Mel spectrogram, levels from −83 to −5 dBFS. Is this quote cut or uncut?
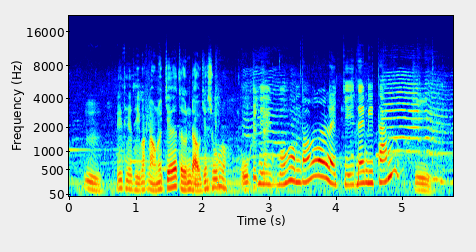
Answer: cut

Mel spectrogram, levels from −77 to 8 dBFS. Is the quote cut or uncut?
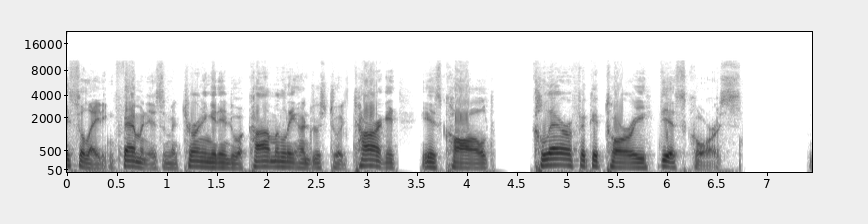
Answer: uncut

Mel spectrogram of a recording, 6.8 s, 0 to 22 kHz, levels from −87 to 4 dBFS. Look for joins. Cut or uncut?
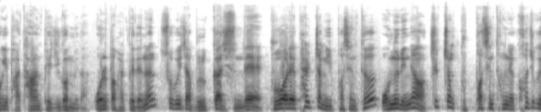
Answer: cut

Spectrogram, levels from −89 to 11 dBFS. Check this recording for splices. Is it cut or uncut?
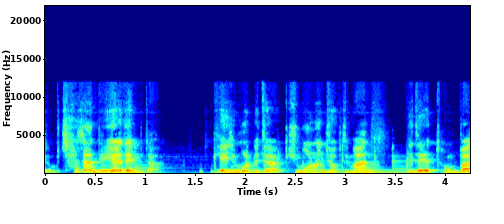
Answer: cut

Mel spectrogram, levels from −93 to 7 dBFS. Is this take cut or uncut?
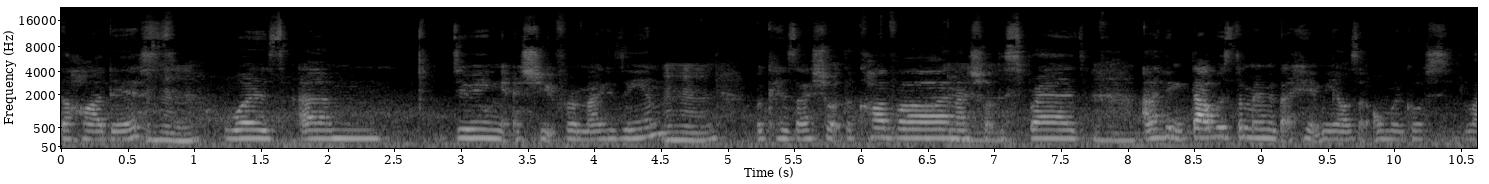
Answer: uncut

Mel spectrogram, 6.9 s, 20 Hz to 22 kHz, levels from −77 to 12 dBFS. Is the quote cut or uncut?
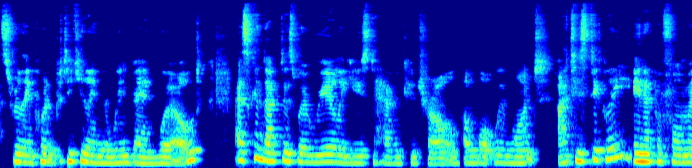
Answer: cut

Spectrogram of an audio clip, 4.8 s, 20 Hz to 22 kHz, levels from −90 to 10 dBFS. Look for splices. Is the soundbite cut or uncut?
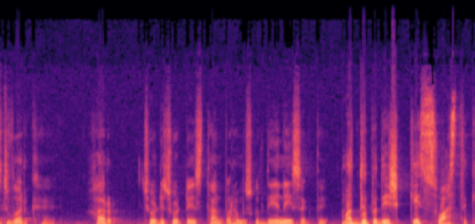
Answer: cut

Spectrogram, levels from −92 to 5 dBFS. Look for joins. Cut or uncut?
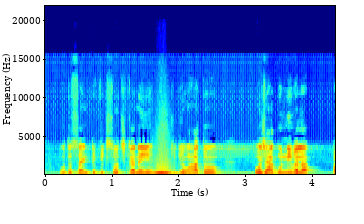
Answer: cut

